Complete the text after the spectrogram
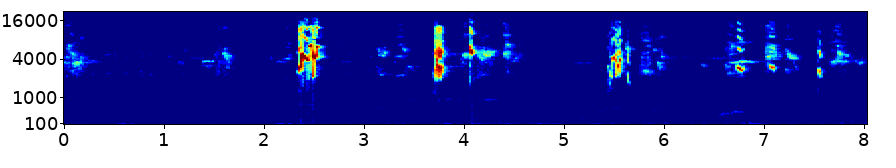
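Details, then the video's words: Tame lovebirds giving loud harsh chirps in irregular bursts, mixed with quieter high twitters and short whistled notes. "Love birds Sounds | lovebirds chirping sounds"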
